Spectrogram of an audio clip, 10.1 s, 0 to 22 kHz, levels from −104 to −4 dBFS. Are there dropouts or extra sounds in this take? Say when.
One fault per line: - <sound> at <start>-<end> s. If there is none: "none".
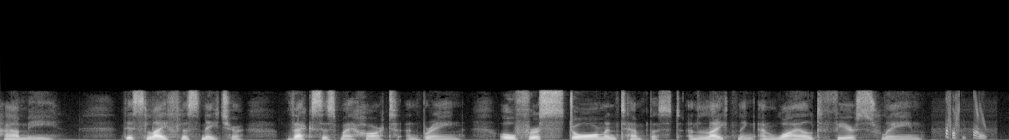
- chirp at 9.4-9.9 s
